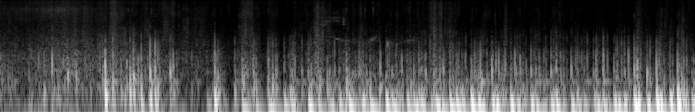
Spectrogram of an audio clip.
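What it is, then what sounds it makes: Metallic fabric ball. A medium rainbow ball covered in shiny, lamé-like metallic fabric panels, probably stuffed or inflated, is held in both hands and tapped and scratched with long painted nails. The result is a quiet stream of soft, dull, low-pitched thumps with faint scratchy rustling, in an irregular, rapid patter that grows busier after the first couple of seconds.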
